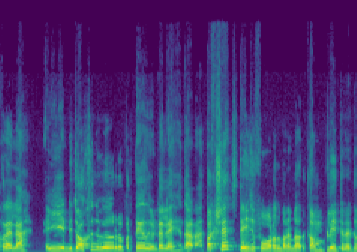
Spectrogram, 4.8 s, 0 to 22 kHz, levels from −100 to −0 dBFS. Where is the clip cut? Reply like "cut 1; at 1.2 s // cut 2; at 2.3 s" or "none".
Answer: cut 1; at 2.7 s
